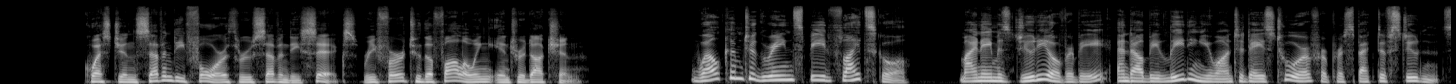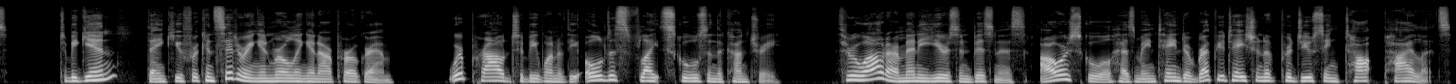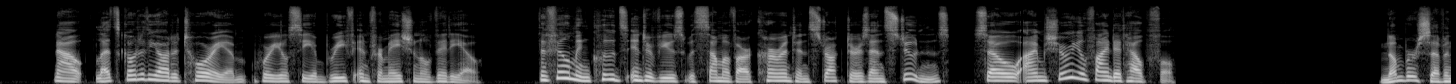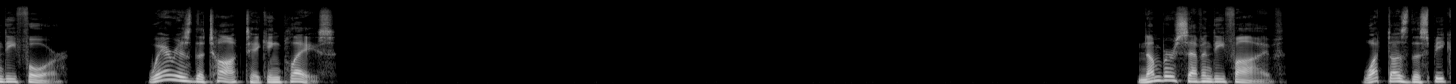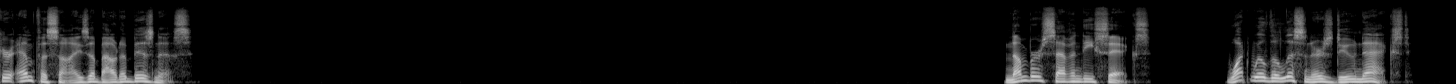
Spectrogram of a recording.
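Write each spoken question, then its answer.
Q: Where is the talk taking place?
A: At a flight school

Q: What does the speaker emphasize about a business?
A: Its long history and reputation for top pilots

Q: What will the listeners do next?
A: Watch a video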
